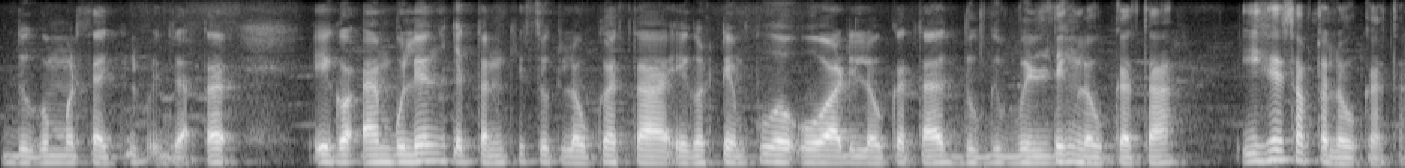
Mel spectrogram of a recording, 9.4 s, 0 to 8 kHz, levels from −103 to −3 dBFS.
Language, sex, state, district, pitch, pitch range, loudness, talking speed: Bhojpuri, male, Bihar, East Champaran, 115 Hz, 115-130 Hz, -20 LUFS, 140 wpm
